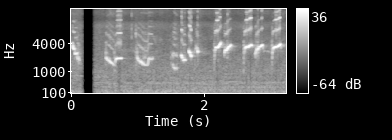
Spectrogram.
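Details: Greater green leafbird (cucak ijo) singing in the energetic tembakan style, with rapid bursts of shot-like phrases: clear whistled notes swooping down then up, sliding and rising, delivered in quick succession over a low steady hum.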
